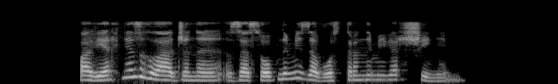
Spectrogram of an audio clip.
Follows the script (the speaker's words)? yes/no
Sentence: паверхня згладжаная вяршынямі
no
